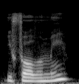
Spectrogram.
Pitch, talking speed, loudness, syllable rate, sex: 180 Hz, 225 wpm, -14 LUFS, 6.6 syllables/s, female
